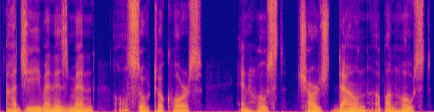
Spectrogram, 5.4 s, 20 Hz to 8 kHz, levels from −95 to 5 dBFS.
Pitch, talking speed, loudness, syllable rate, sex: 100 Hz, 145 wpm, -20 LUFS, 4.1 syllables/s, male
